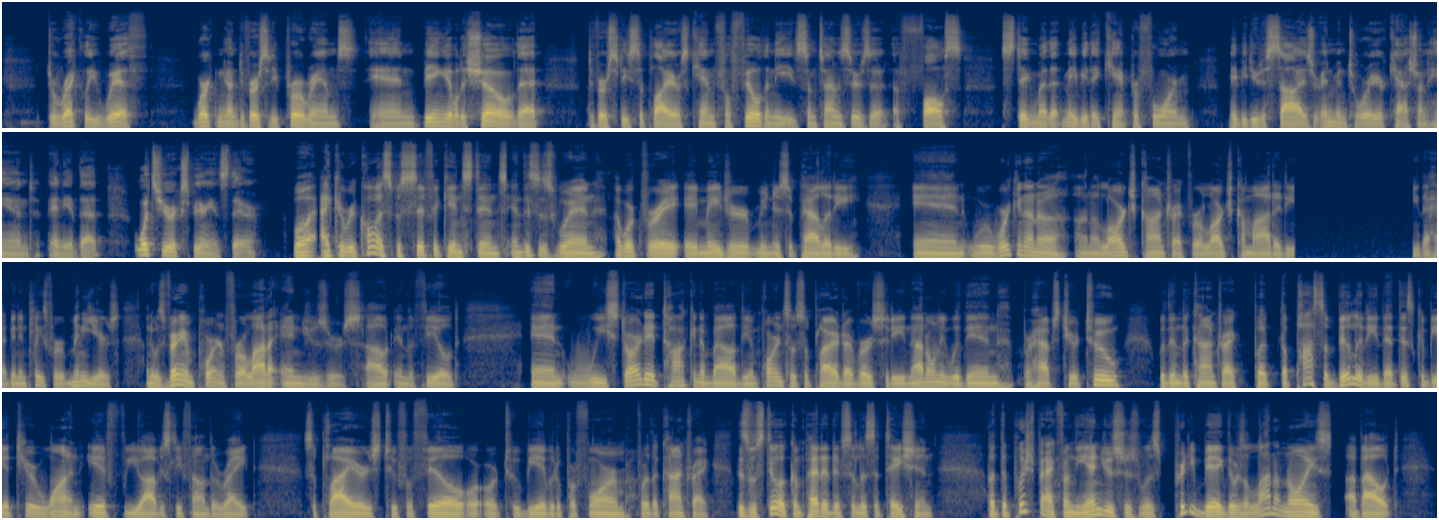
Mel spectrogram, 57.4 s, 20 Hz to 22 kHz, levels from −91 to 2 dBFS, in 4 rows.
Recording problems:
audio freezing; at 27 s for 1 s

